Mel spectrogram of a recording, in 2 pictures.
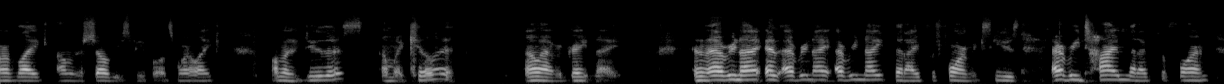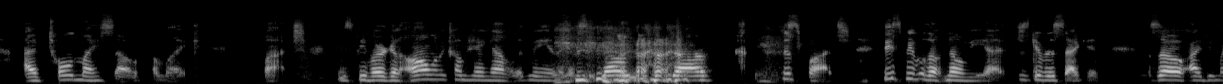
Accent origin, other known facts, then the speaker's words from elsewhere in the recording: Muskegon area, Michigan, United States; Rothbury is for Electric Forest? It's okay, literally right outside my hometown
